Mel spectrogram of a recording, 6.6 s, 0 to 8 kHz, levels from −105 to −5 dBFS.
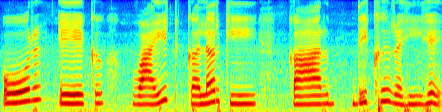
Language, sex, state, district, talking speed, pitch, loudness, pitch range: Hindi, female, Madhya Pradesh, Dhar, 80 wpm, 240 Hz, -15 LUFS, 225-260 Hz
